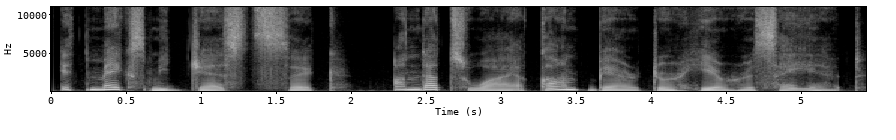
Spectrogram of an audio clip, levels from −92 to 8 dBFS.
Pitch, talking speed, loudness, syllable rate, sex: 165 Hz, 175 wpm, -18 LUFS, 3.5 syllables/s, female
